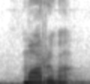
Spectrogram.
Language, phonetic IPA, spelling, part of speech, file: Belarusian, [ˈmarɨva], марыва, noun, Be-марыва.ogg
- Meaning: 1. haze 2. mirage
